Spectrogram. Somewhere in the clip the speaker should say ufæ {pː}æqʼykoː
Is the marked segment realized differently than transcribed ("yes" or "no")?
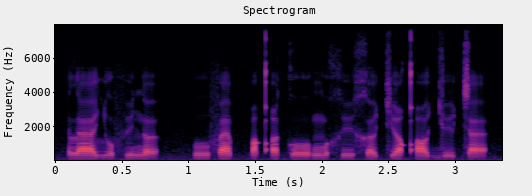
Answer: no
